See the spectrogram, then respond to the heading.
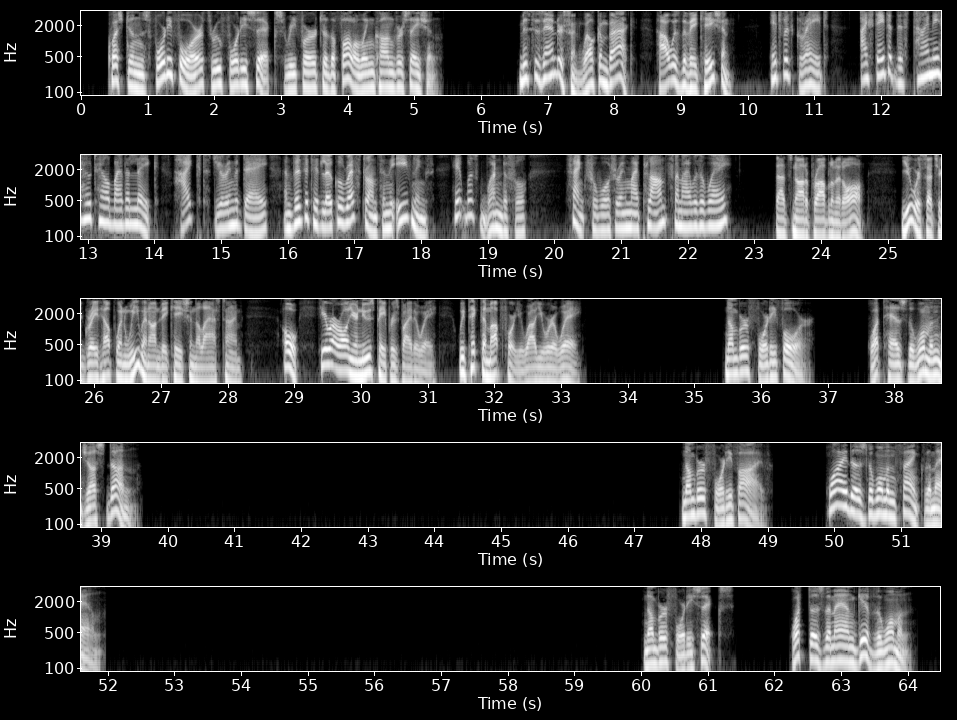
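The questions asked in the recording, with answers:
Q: What has the woman just done?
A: Come back from a vacation

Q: Why does the woman thank the man?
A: For watering her plants

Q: What does the man give the woman?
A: Her newspapers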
